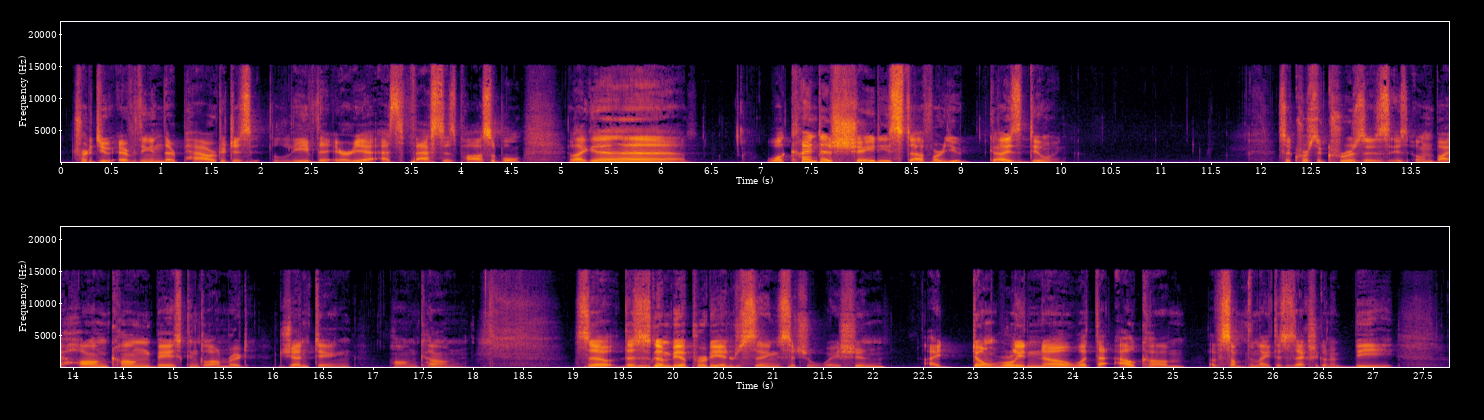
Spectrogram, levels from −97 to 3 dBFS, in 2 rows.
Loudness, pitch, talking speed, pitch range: -25 LUFS, 115 Hz, 140 wpm, 95-130 Hz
